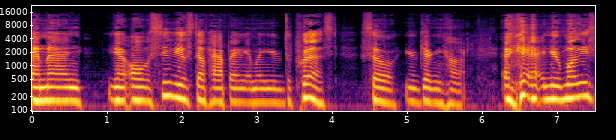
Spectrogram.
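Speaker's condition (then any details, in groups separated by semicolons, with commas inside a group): Cerebral palsy; congenital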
